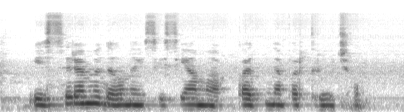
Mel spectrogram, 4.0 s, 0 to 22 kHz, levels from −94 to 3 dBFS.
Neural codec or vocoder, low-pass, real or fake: none; 14.4 kHz; real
